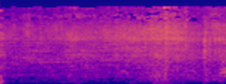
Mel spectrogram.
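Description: Street ambience at a city intersection: a steady hum of road traffic, swelling a little about a second and a half in.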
